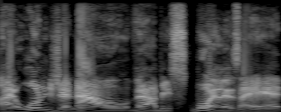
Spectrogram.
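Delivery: loud, slow, salty sea-dog pirate voice. Speaker addressing the few uninformed listeners, in a salty pirate voice. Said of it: "in your best salty pirate voice".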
